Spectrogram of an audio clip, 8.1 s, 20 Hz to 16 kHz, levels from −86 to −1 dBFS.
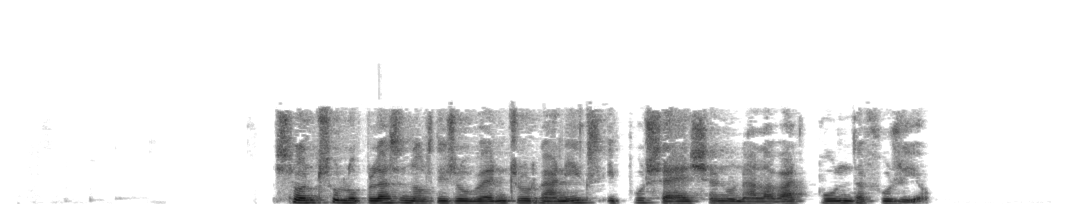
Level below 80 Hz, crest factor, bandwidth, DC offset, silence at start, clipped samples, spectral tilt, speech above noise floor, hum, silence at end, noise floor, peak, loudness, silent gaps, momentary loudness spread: -60 dBFS; 18 dB; 8 kHz; under 0.1%; 2.05 s; under 0.1%; -5 dB/octave; 69 dB; none; 1.15 s; -86 dBFS; 0 dBFS; -17 LUFS; none; 8 LU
